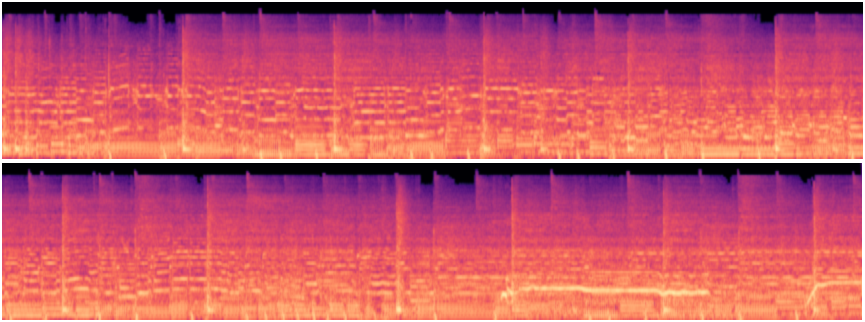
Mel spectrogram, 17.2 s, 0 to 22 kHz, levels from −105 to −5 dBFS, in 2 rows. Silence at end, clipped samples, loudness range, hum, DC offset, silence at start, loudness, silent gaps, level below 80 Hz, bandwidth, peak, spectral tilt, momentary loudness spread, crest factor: 0 s; under 0.1%; 3 LU; none; under 0.1%; 0 s; -19 LUFS; none; -34 dBFS; 17 kHz; 0 dBFS; -5 dB/octave; 5 LU; 18 dB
